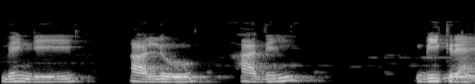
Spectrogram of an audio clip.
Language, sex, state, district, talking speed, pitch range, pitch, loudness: Hindi, male, Bihar, Jamui, 75 wpm, 125-180 Hz, 140 Hz, -17 LUFS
